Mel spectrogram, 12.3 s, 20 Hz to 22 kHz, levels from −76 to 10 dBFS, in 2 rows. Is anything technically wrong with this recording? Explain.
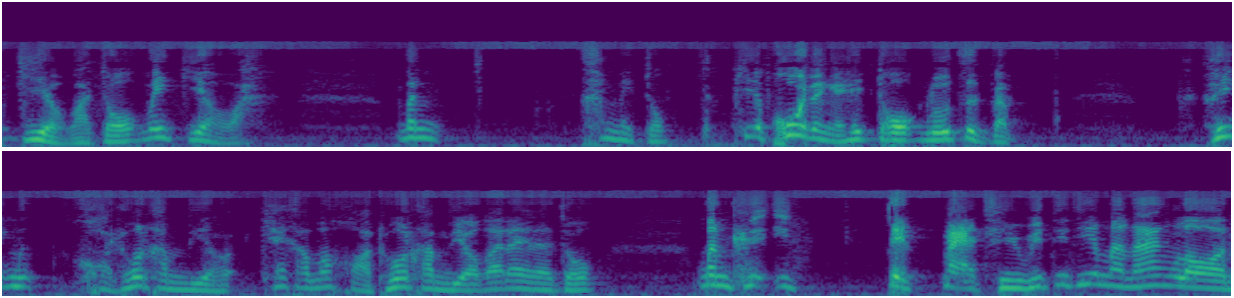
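Yes, two faults run through the whole speech clip.

The first is USB whine, present throughout. Current drawn by the USB bus in 125-microsecond microframes leaks into the audio through power or ground, leaving a steady 8 kHz tone roughly 25 dB below the speech, heard as a thin, fixed-pitch whistle.

The second is damage most likely from Opus compression, also throughout. Short of bits, the encoder fills bands with noise or folded lower bands. This leaves the speech grainy and rough, with nothing above 8.4 kHz, which fits a low bitrate around 12 kbps.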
